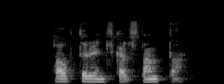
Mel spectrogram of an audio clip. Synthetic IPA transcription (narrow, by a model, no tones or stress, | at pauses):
θawht̪ʏɾɪnskalst̪ant̪a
